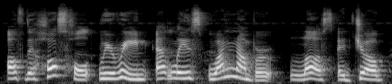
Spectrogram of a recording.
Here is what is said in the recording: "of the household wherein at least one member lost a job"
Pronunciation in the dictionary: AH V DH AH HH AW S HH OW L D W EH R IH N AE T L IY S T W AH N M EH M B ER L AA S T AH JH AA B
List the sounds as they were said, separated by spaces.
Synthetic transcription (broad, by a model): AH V DH AH HH AW S HH OW L D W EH R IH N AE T L IY S T W AH N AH M B ER L AA S T AH JH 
